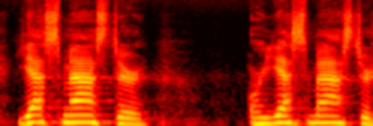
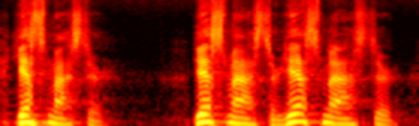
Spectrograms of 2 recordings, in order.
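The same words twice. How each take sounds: First: Said in the usual way. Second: Low, lightly voiced obedient reply; a hint of a servant bowing to orders; submissive servant. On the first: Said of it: "you're saying". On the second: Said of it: "their response to commands is always".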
